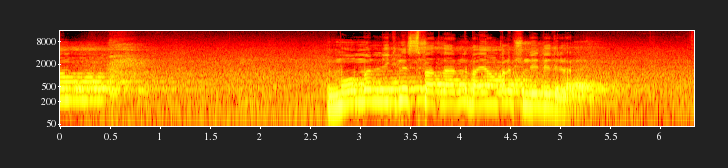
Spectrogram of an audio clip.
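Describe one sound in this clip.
A man chants in a drawn-out, melodic voice through a microphone, echoing in a large hall.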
